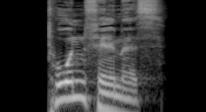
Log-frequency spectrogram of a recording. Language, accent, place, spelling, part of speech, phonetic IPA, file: German, Germany, Berlin, Tonfilmes, noun, [ˈtoːnˌfɪlməs], De-Tonfilmes.ogg
- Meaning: genitive singular of Tonfilm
